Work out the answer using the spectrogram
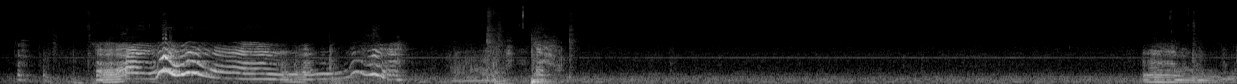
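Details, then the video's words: Dog, one of Zachary and Argos, producing a long modulated whining, yodel-like vocalization with wavering pitch for about three seconds, a few sharp yips, a quiet pause, then another whine starting at the end. "Dogs from A to Z make strange noises"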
